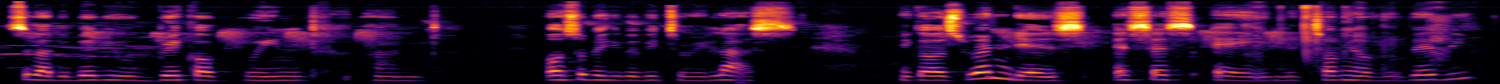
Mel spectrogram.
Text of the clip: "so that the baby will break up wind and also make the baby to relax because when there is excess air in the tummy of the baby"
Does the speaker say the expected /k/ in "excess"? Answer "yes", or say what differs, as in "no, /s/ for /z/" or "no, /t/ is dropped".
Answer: no, /k/ is dropped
